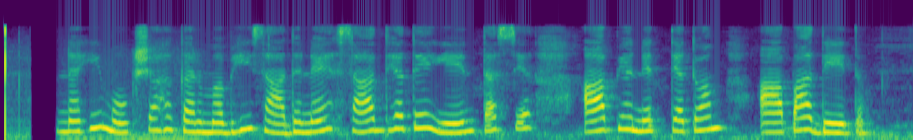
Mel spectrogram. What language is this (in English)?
Sanskrit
